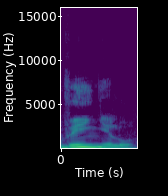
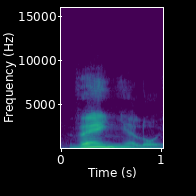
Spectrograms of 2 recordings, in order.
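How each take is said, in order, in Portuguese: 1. A vogal é nasalizada. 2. A vogal é aberta, não nasal. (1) "e não" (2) "o outro sim é aberto"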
